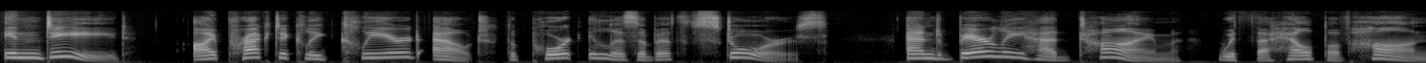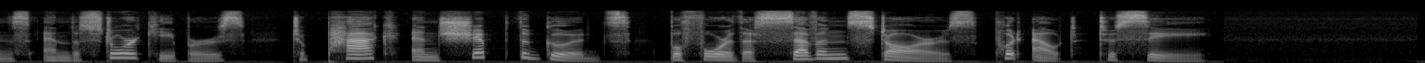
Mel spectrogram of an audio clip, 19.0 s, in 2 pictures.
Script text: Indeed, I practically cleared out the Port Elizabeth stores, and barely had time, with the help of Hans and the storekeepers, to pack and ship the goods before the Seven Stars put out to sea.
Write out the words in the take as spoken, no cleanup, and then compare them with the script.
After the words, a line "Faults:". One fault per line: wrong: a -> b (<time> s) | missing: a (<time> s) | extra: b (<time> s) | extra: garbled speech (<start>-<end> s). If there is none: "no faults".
Indeed, I practically cleared out the Port Elizabeth stores, and barely had time, with the help of Hans and the storekeepers, to pack and ship the goods before the Seven Stars put out to sea.
Faults:
no faults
